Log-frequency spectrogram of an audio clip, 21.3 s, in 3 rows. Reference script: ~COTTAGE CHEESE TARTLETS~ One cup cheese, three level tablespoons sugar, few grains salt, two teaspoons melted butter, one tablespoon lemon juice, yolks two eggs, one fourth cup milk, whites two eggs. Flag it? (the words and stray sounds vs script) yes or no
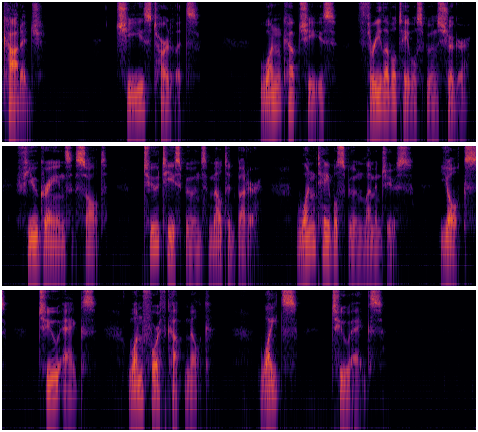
no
